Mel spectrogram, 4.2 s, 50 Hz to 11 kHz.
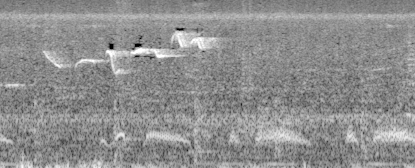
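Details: Dove calling in the wild in Cambodia on 24 April 2020, with mellow low coos, a quick upturned note then a sustained hollow tone, repeated. High sliding whistles from another bird and a constant low background drone are also heard.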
